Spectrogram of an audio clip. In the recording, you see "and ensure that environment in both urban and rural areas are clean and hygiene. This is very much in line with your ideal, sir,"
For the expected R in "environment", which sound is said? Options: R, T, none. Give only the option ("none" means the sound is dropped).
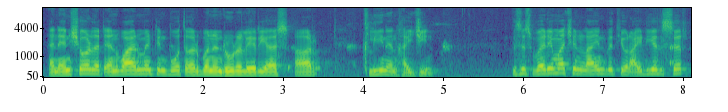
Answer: none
